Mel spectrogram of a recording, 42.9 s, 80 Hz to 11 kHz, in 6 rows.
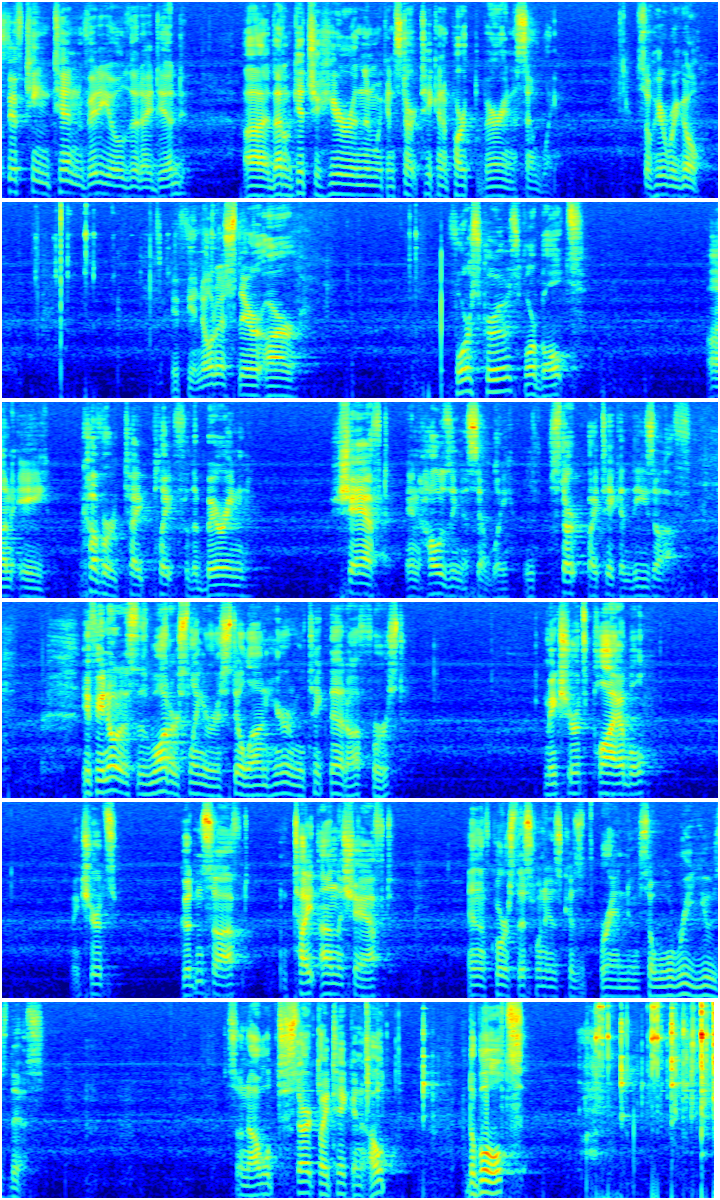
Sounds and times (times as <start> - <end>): Speech: 0.0 - 5.6, 6.4 - 7.1, 8.9 - 10.3, 11.6 - 13.0, 14.2 - 16.9, 17.6 - 21.2, 22.3 - 25.6, 26.9 - 28.0, 29.4 - 32.6, 33.3 - 36.3, 38.0 - 39.8, 40.4 - 41.1.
